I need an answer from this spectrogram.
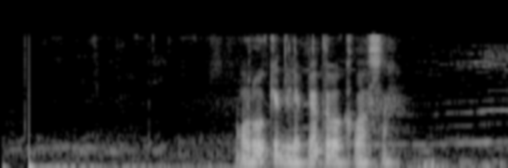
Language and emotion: Russian, neutral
